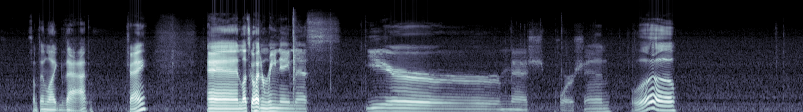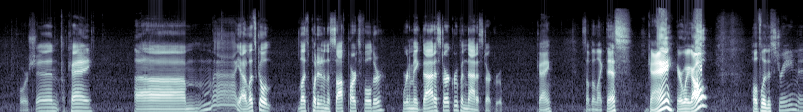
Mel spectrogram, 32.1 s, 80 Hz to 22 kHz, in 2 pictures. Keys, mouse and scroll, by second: 0.8 click, 1.0 q, 1.4 ctrl+right click, 2.9 alt+right click, 6.8 ctrl+click, 7.1 shift+e, 7.6 shift+space, 9.8-10.9 typing, 12.9 typing, 14.9-16.7 typing, 22.8-23.9 drag, 26.9 alt+right click.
